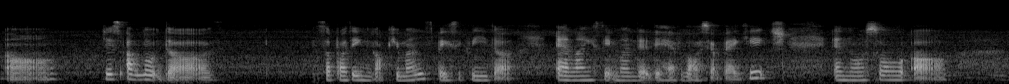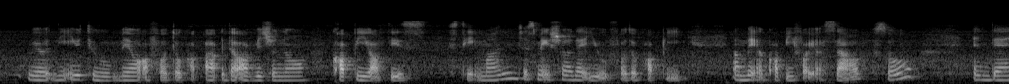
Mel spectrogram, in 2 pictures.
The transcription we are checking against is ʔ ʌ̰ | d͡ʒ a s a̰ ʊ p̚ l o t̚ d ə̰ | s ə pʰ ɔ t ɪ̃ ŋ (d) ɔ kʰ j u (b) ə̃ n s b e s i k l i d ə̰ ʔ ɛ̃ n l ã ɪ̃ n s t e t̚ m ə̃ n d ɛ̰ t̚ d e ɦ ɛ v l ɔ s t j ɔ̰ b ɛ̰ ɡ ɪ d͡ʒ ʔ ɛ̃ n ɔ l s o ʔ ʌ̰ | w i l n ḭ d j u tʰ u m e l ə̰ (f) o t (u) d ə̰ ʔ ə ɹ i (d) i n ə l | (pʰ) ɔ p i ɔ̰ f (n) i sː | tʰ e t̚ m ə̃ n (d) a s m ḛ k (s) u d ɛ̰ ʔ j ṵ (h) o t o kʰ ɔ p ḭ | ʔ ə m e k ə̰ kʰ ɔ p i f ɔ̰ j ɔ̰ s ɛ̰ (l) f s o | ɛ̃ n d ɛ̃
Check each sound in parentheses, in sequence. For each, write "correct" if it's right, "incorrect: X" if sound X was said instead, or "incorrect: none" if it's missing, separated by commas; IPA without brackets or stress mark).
correct, incorrect: m, correct, incorrect: o, incorrect: d͡ʒ, incorrect: kʰ, incorrect: d, incorrect: d͡ʒ, incorrect: ʃ, incorrect: f, correct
